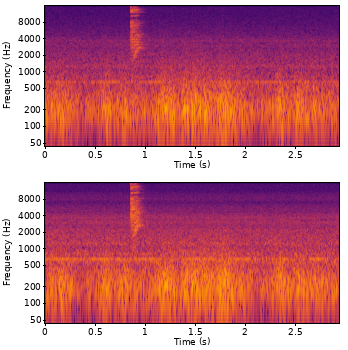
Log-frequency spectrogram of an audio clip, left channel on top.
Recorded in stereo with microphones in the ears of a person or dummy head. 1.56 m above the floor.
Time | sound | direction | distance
0.8 | a clunk | 10° right (ahead or behind) | ?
